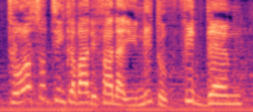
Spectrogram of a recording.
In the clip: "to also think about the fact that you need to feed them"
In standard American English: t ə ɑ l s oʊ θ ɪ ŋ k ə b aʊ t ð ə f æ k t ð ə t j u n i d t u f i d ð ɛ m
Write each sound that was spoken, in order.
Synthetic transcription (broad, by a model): t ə ɑ l s oʊ t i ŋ k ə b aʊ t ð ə f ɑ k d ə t j u n i d t u f i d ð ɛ m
